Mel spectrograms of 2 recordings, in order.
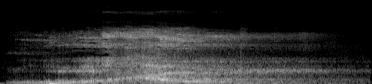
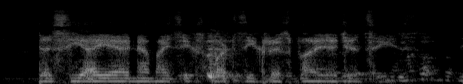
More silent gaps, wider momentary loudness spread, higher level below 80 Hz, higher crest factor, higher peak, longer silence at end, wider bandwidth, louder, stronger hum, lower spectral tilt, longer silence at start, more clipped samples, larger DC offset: neither; first, 20 LU vs 14 LU; first, -38 dBFS vs -68 dBFS; about the same, 20 dB vs 20 dB; first, -4 dBFS vs -18 dBFS; about the same, 0 s vs 0 s; first, 16 kHz vs 14.5 kHz; first, -23 LUFS vs -37 LUFS; neither; first, -6.5 dB/octave vs -4 dB/octave; second, 0.05 s vs 0.4 s; neither; neither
